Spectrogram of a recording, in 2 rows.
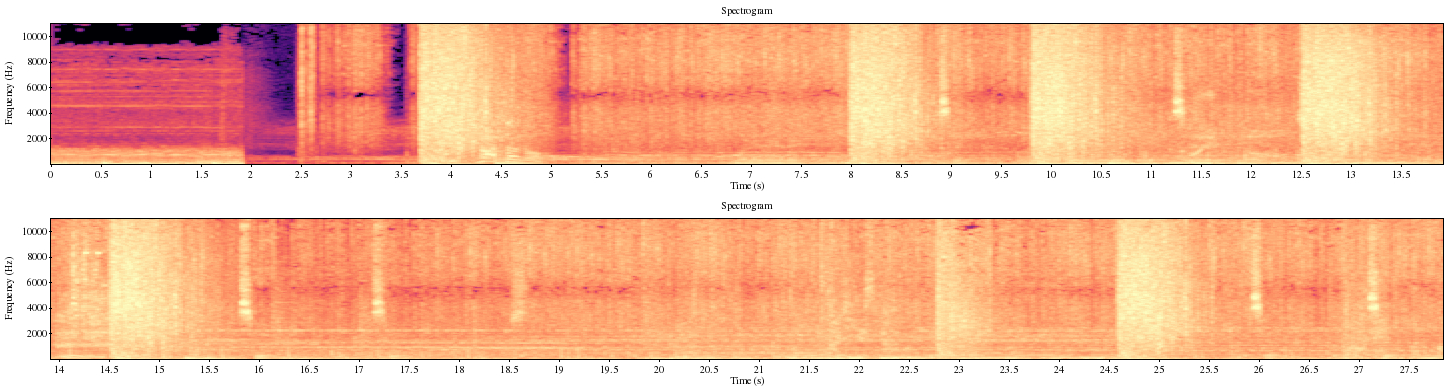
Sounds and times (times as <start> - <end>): Music: 0.0 - 27.8
Speech: 4.3 - 5.0, 15.8 - 16.3, 21.3 - 22.6, 25.8 - 27.8.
